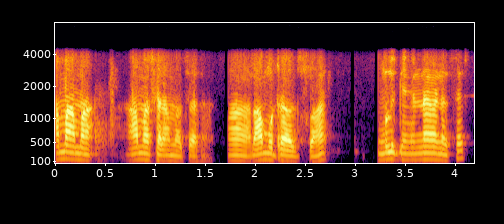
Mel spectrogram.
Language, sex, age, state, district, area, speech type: Tamil, male, 45-60, Tamil Nadu, Sivaganga, rural, conversation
